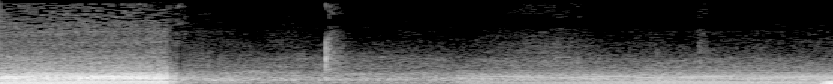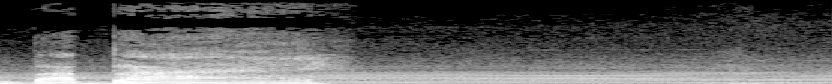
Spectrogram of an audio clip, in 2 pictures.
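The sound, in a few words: race cars driving in Project CARS video game at Le Mans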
